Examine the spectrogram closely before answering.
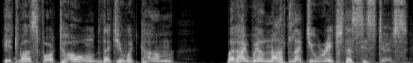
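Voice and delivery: high, strained scholar's voice; defiant translator. Acted. Translator warning Kratos, high and defiant. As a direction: refuse him though terrified.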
